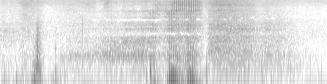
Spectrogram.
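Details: Sleeping pitbull snorting and snoring: short, low, fluttering nasal bursts, a few in quick succession.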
